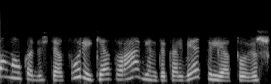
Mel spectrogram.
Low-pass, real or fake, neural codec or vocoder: 7.2 kHz; real; none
